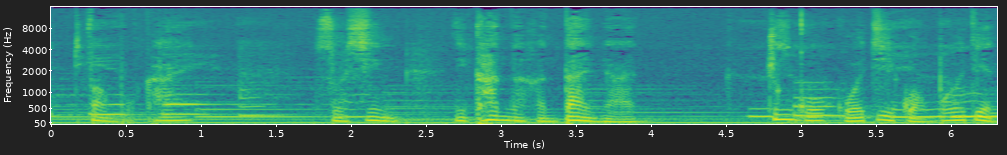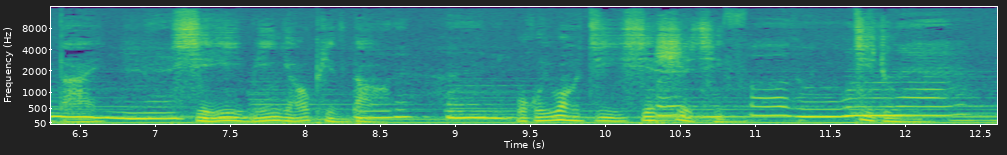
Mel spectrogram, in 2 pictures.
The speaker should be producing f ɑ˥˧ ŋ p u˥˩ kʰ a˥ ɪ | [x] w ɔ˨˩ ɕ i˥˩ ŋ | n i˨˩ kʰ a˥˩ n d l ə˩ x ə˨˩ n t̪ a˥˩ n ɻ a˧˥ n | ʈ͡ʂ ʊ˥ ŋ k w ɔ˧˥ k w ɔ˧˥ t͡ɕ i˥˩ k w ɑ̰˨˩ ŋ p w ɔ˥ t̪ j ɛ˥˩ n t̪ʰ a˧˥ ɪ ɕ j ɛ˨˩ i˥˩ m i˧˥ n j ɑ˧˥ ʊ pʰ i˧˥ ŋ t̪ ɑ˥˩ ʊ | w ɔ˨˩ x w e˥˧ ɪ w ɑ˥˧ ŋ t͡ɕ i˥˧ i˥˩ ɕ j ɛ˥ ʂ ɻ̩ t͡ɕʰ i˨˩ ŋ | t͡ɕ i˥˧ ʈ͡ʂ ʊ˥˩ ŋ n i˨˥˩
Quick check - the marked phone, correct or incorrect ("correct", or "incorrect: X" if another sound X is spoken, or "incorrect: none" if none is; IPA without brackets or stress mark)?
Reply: incorrect: s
